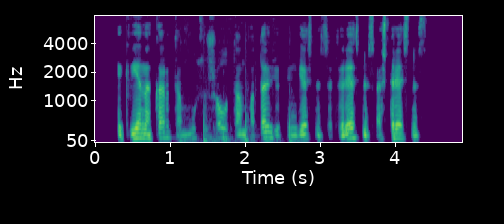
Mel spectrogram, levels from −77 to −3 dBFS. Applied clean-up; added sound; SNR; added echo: neural mask model RNNoise.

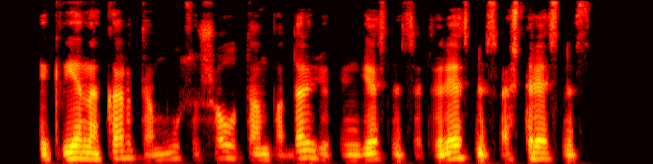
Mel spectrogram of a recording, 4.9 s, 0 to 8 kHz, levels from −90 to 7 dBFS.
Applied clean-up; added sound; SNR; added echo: none; none; none; none.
